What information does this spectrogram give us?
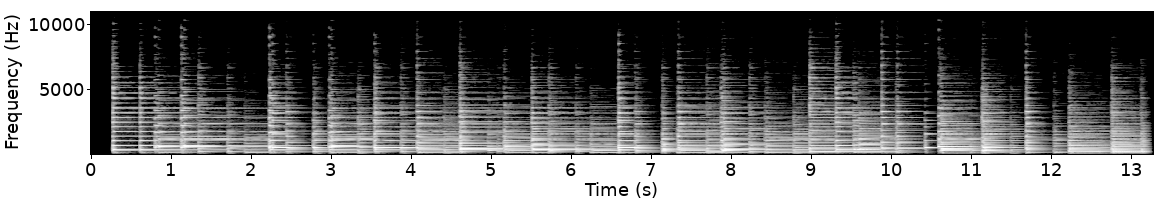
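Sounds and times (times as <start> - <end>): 
gospel piano: 0.3 - 13.2.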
